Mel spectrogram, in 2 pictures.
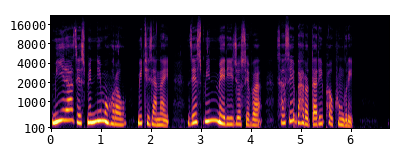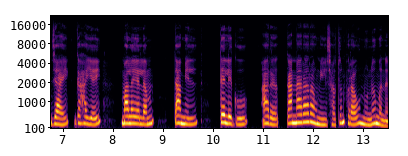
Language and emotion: Bodo, neutral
